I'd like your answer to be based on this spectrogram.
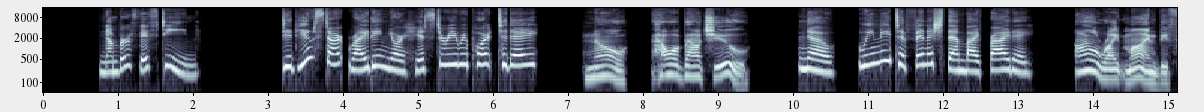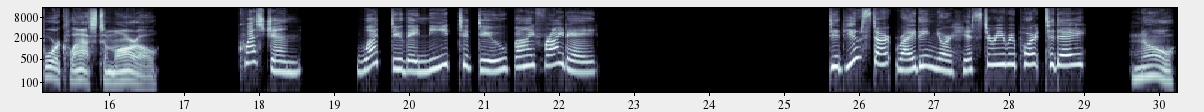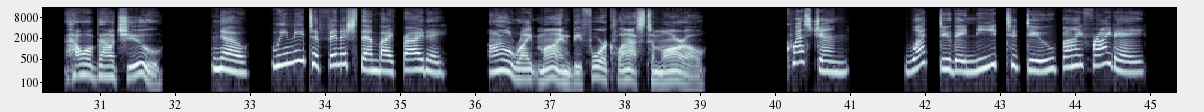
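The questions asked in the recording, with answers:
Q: What do they need to do by Friday?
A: Finish their history reports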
